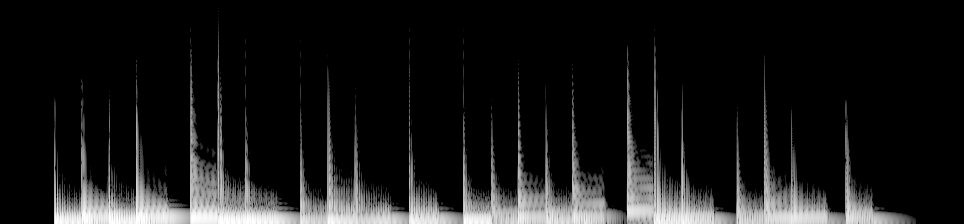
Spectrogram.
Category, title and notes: Music > Other
Small synth loop
It's a short loop. Maybe useful for larger music piece. Made with Garage Studio. I'd be happy if you tagged me but it isn't mandatory.
abstract, digital, electronic, loop, synthetic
